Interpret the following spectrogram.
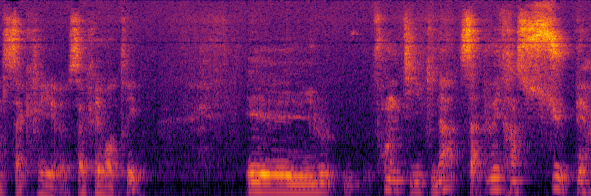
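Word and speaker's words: Ntilikina: Frank N. Tilikina prononcé Tilikina. Donc c'est un meneur qui vient de Strasbourg, qui a joué à Strasbourg cette saison.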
